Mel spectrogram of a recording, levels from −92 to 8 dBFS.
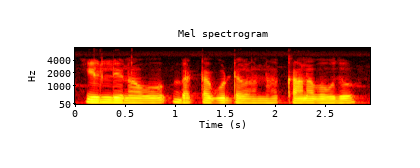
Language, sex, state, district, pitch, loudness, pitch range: Kannada, male, Karnataka, Koppal, 110 Hz, -20 LUFS, 105-115 Hz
